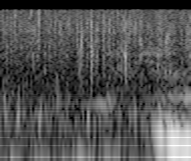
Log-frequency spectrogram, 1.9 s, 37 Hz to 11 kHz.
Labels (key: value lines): label: biophony
recorder: SoundTrap 300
